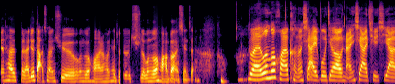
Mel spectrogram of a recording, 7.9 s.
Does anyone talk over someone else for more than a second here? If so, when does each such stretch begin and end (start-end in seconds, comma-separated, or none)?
none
